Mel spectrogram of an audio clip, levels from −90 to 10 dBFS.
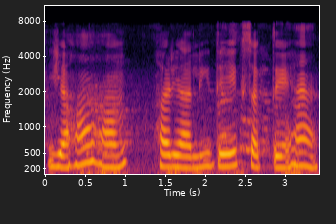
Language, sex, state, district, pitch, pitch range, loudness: Hindi, female, Punjab, Fazilka, 240 Hz, 225-260 Hz, -13 LUFS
